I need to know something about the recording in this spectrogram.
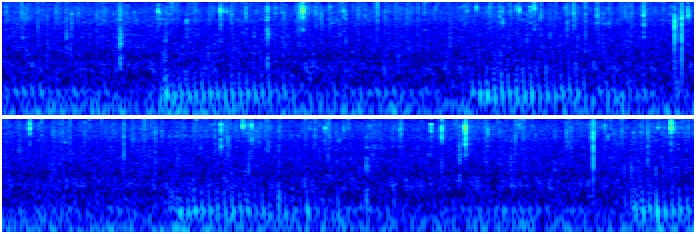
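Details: Low, rhythmic purring from cats sleeping in front of a rainy window beside a cozy fire, swelling about every two seconds beneath rain noise and frequent crackling pops.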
